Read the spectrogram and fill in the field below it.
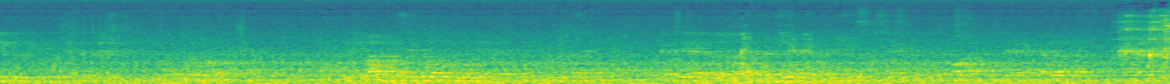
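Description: A man speaks steadily through a microphone over loudspeakers.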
